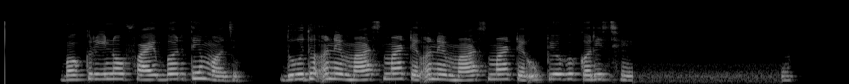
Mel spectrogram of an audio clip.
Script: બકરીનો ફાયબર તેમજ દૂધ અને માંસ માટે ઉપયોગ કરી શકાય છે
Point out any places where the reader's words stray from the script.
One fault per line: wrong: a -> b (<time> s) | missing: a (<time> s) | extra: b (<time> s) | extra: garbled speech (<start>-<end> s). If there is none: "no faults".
extra: અને માંસ માટે (4.2 s)
missing: શકાય (6.1 s)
